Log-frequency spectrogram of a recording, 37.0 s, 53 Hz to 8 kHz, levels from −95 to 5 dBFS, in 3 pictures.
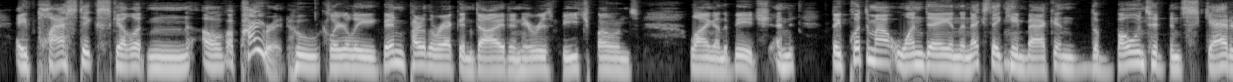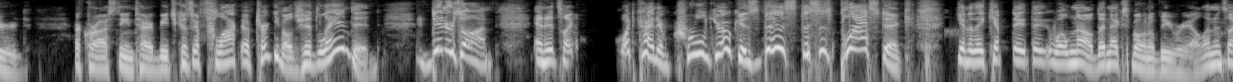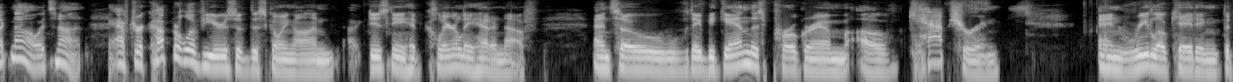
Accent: American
